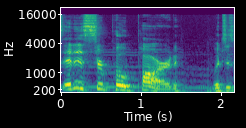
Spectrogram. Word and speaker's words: Serpopard: MTG that this name is kind of tricky pronounced I want to say prowling serpopard or serop Pad but it's it is serpopard which is correct uh cool creature uh can't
